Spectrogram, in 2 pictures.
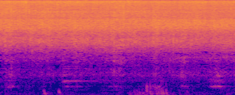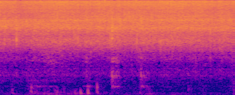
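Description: Onion sautéing in a pan over a raised flame for a dry bitter gourd bhaji, a constant sizzling hiss with intermittent stirring scrapes and clicks of a spatula, no speech.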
